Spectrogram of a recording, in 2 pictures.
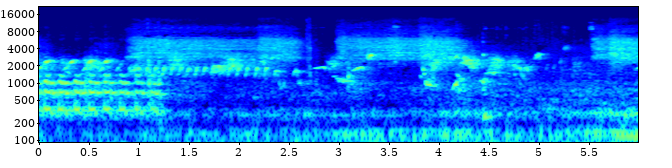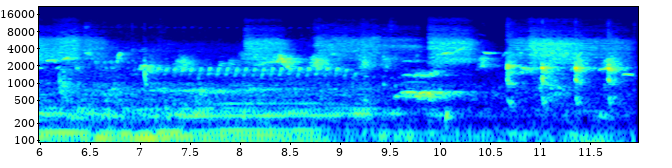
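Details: Wild-caught Chinese hwamei singing: layered whistled phrases with rich harmonics, shifting between steady tones and quick warbled notes, with a faint low hum underneath.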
